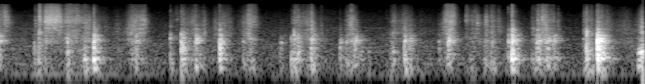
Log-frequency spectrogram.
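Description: Hands pressing and rubbing a heated sheet of thick foam down over a clear plastic dome: irregular soft rubbing and scuffing strokes with light knocks, as the foam is formed into a compound curve.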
